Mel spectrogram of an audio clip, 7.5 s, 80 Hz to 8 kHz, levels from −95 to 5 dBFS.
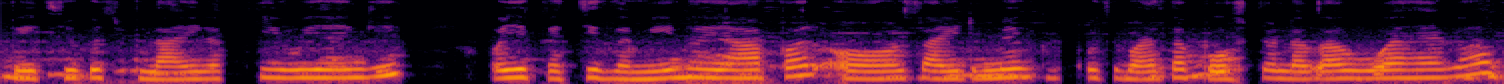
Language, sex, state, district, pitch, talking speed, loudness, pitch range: Hindi, female, Uttar Pradesh, Varanasi, 240 Hz, 165 wpm, -26 LUFS, 220-250 Hz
